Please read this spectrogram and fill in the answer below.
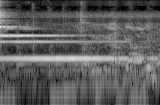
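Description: Large hanging brass temple bell, just struck by hand, ringing with a clear tone that fades away over about a second and a half.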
